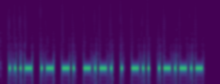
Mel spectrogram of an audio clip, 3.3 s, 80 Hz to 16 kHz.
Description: Morse code, heard as a keyed tone, about 30 wpm, 700 Hz. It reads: VANCED.
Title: Sentences from Top 1200 Words 30wpm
